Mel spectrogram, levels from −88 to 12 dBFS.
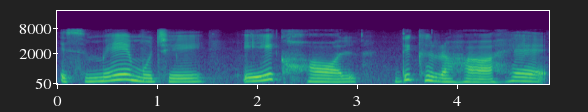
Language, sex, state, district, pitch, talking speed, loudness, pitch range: Hindi, female, Madhya Pradesh, Katni, 180 Hz, 85 wpm, -15 LUFS, 170-215 Hz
